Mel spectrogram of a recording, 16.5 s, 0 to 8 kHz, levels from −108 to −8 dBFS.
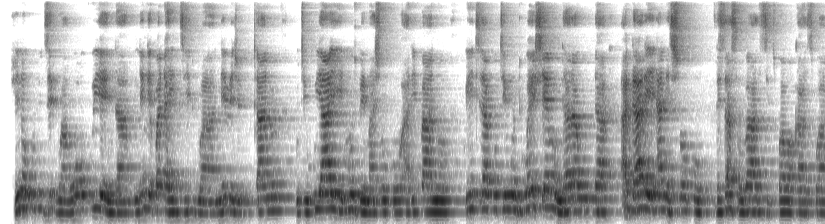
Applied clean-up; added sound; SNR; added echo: none; none; none; reverberation time 0.7 s.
